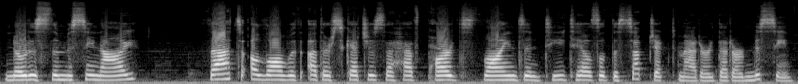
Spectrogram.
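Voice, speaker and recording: A woman's voice: mid-range voice, level tone, measured pace, fairly bright tone, no room sound, soft background music, natural voice. A woman playing a defiant, sardonic young artist with magical powers in a fantasy audio drama, speaking formally and pointedly. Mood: explaining.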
